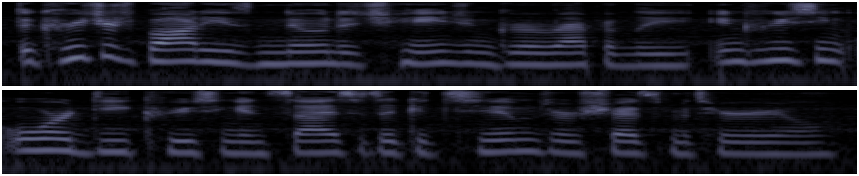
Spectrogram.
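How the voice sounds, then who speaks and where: A woman's voice: mid-range voice, steady tone, fairly quick, a little mellow, natural voice. A woman playing a serious radio news reporter, giving a scripted report in a grave, matter-of-fact way. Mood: grave, factual.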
